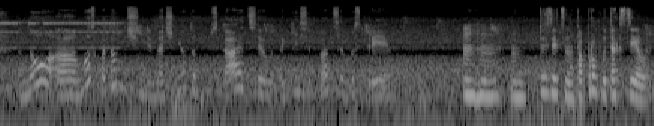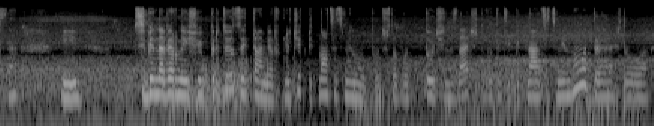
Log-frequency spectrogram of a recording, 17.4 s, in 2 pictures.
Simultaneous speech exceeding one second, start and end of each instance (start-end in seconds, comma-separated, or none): none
